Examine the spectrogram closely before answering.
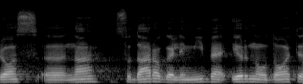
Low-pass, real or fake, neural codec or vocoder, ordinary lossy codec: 14.4 kHz; real; none; AAC, 96 kbps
